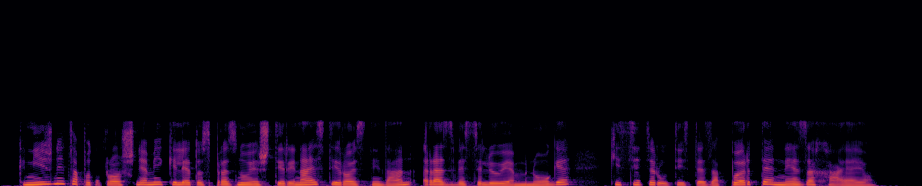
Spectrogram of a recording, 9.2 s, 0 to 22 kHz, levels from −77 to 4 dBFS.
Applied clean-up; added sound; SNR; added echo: neural mask model Resemble Enhance denoiser.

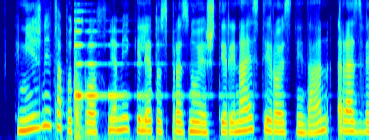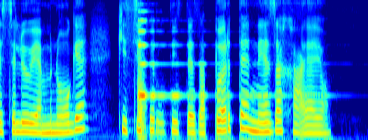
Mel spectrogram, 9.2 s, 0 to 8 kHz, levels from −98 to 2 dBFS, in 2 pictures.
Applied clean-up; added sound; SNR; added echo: neural mask model RNNoise.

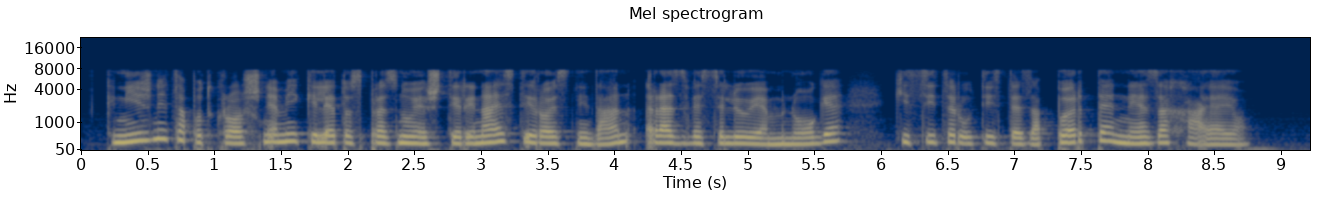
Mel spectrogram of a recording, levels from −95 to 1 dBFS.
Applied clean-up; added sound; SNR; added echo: none; none; none; none.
